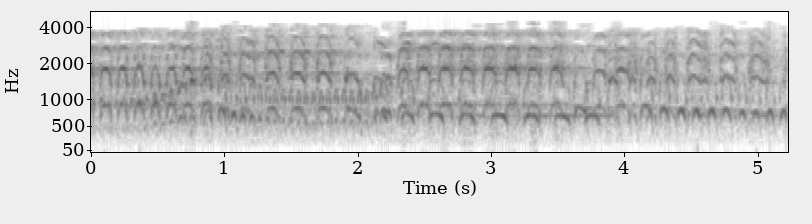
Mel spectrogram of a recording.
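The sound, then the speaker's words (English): A loud, raucous kookaburra chorus of rapid, repeated cackling hoots that rise and fall without pause for several seconds, unaccompanied by any voices. “The bird's name, which imitates its raucous call, derives from an Australian Aboriginal language, Wiradjuri.”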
